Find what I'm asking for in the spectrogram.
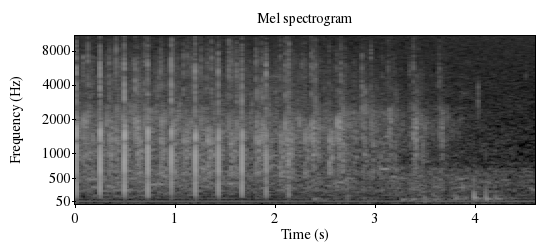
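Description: A small audience briefly claps for the minister at a labor-court panel, a handful of sharp, distinct claps in a loose rhythm that soon thins out and fades under low room noise.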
